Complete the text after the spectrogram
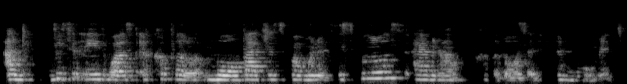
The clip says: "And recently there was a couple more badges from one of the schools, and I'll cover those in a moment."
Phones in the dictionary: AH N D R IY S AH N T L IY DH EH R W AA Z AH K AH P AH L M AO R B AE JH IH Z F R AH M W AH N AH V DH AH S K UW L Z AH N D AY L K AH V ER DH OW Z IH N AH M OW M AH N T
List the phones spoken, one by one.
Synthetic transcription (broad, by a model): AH N R IY S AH N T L IY DH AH W AA Z AH K AH P AH L M AO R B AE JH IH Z F R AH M W AH N AH V DH AH S K UW L Z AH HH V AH N K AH P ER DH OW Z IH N AH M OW M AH N T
